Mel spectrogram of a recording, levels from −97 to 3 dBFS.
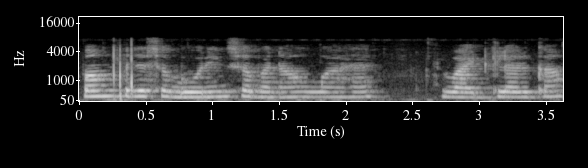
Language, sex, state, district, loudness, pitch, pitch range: Hindi, female, Chhattisgarh, Raipur, -21 LUFS, 235 Hz, 230-255 Hz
